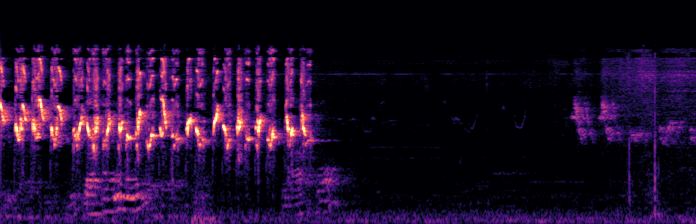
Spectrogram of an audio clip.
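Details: Greater green leafbird master song intended to make birds sing jantrok: four seconds of rapid, wavering chattered notes, then near silence with a faint high twittering near the end.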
